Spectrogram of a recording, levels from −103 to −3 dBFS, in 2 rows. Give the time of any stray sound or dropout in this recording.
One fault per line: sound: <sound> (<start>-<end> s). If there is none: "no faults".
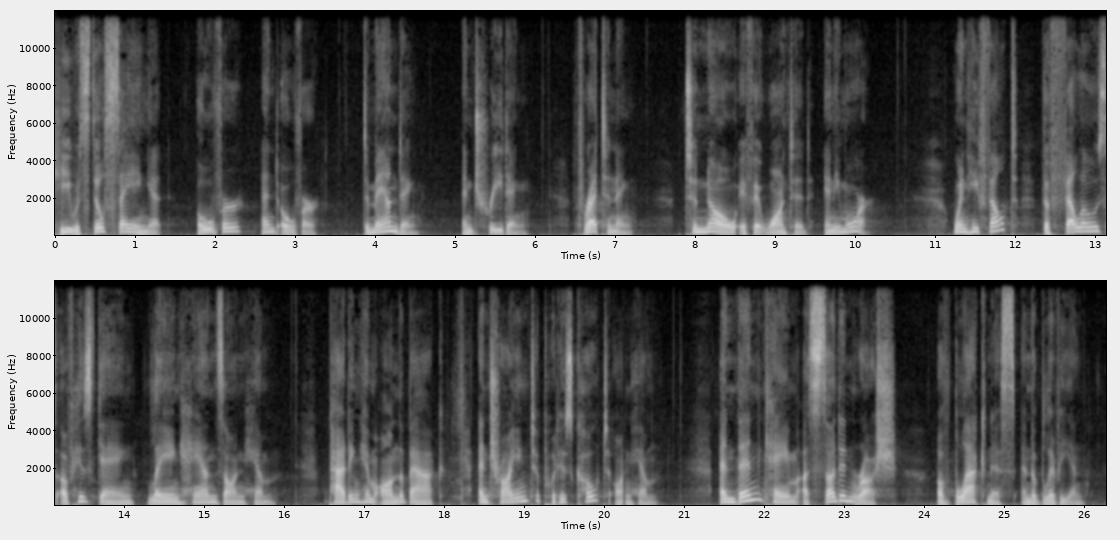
sound: dropout (20.2-20.3 s)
